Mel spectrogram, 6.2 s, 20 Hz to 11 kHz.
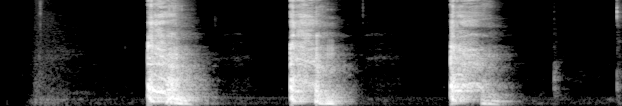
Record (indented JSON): {
  "three_cough_length": "6.2 s",
  "three_cough_amplitude": 32768,
  "three_cough_signal_mean_std_ratio": 0.34,
  "survey_phase": "beta (2021-08-13 to 2022-03-07)",
  "age": "45-64",
  "gender": "Male",
  "wearing_mask": "No",
  "symptom_none": true,
  "smoker_status": "Never smoked",
  "respiratory_condition_asthma": false,
  "respiratory_condition_other": false,
  "recruitment_source": "REACT",
  "submission_delay": "10 days",
  "covid_test_result": "Negative",
  "covid_test_method": "RT-qPCR",
  "influenza_a_test_result": "Negative",
  "influenza_b_test_result": "Negative"
}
